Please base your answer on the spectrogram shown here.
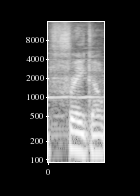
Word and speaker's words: Fraga: you tell me about William Fraga which rhymes with Sega he was a chauvinistic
